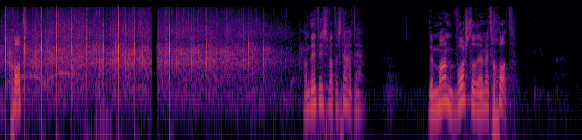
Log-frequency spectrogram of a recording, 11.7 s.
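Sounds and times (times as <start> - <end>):
audience applause: 0.0 - 6.2
speech: 0.2 - 0.6, 6.1 - 7.4, 8.6 - 10.4.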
